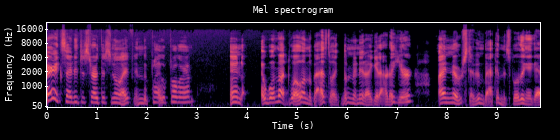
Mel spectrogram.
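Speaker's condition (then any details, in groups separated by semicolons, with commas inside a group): Spastic quadriplegic cerebral palsy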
